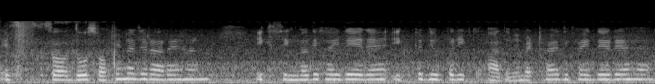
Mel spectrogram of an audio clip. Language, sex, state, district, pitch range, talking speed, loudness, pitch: Punjabi, female, Punjab, Fazilka, 225-235 Hz, 190 wpm, -15 LUFS, 230 Hz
